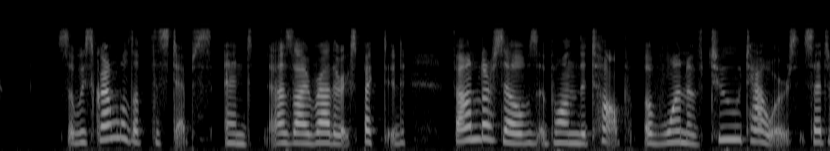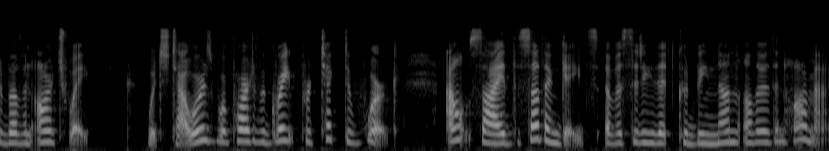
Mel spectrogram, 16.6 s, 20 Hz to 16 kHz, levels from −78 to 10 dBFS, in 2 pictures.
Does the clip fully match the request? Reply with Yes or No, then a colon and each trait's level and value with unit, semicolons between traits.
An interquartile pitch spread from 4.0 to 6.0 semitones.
No: average, 3.4 semitones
